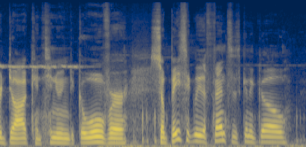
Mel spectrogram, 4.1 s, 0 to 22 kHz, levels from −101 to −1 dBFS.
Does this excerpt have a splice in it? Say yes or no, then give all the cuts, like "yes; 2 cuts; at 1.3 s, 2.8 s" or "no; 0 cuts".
yes; 1 cut; at 1.9 s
